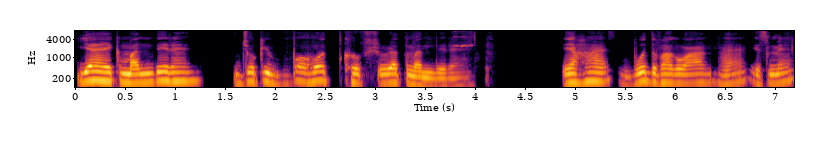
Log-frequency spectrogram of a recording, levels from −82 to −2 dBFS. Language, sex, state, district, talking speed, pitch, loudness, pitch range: Hindi, male, Bihar, Gaya, 125 wpm, 145 Hz, -20 LUFS, 130-160 Hz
